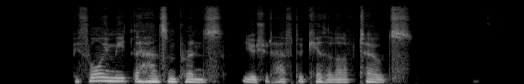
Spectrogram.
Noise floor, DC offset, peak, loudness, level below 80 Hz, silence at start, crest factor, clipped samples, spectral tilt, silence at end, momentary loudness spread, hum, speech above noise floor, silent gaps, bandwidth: -85 dBFS; under 0.1%; -14 dBFS; -28 LUFS; -60 dBFS; 0.75 s; 16 dB; under 0.1%; -5.5 dB/octave; 1.15 s; 9 LU; none; 58 dB; none; 16.5 kHz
